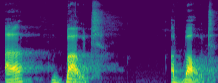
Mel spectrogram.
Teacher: And shwa is, this vowel is a short vowel, right? It is a short vowel, short central vowel, short central vowel. It is called shwa.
